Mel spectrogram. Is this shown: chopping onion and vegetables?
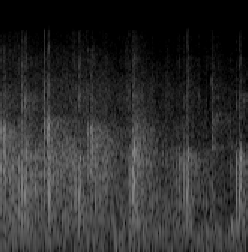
no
